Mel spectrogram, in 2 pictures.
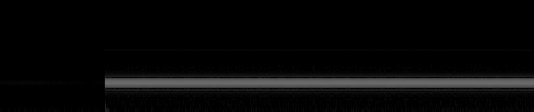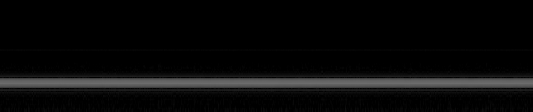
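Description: A steady high test tone beeps without a break.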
